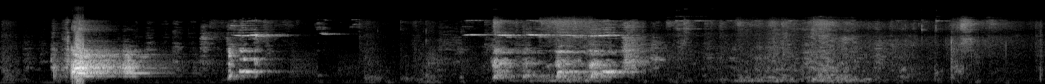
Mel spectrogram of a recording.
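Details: An aggressive Rottweiler on Koh Samui, Thailand, gives a loud, sharp bark followed by rougher, growly barking bursts.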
